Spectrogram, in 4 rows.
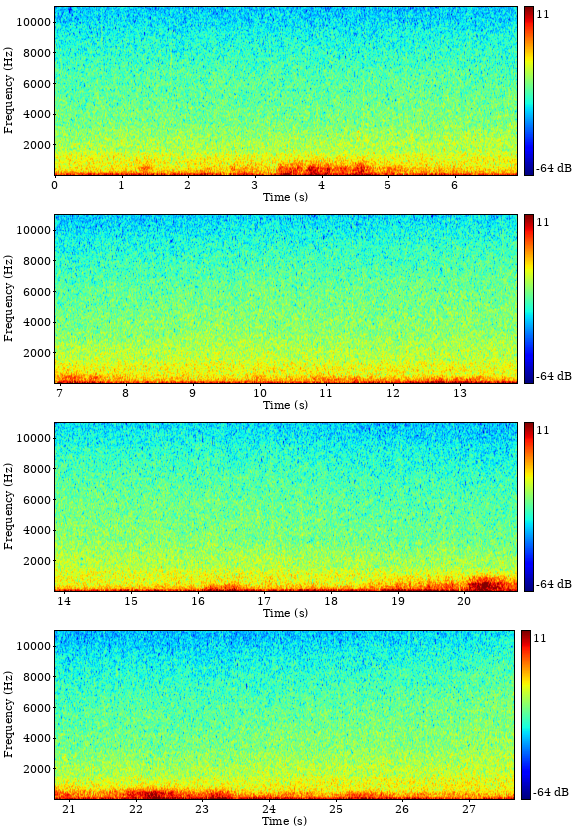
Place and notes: {"title": "Patty Jewet, Colorado Springs, CO, USA - Front Range Thunderstorm", "date": "2016-06-10 17:13:00", "description": "Recorded with a pair of DPA4060s and a Marantz PMD661", "latitude": "38.86", "longitude": "-104.81", "altitude": "1865", "timezone": "America/Denver"}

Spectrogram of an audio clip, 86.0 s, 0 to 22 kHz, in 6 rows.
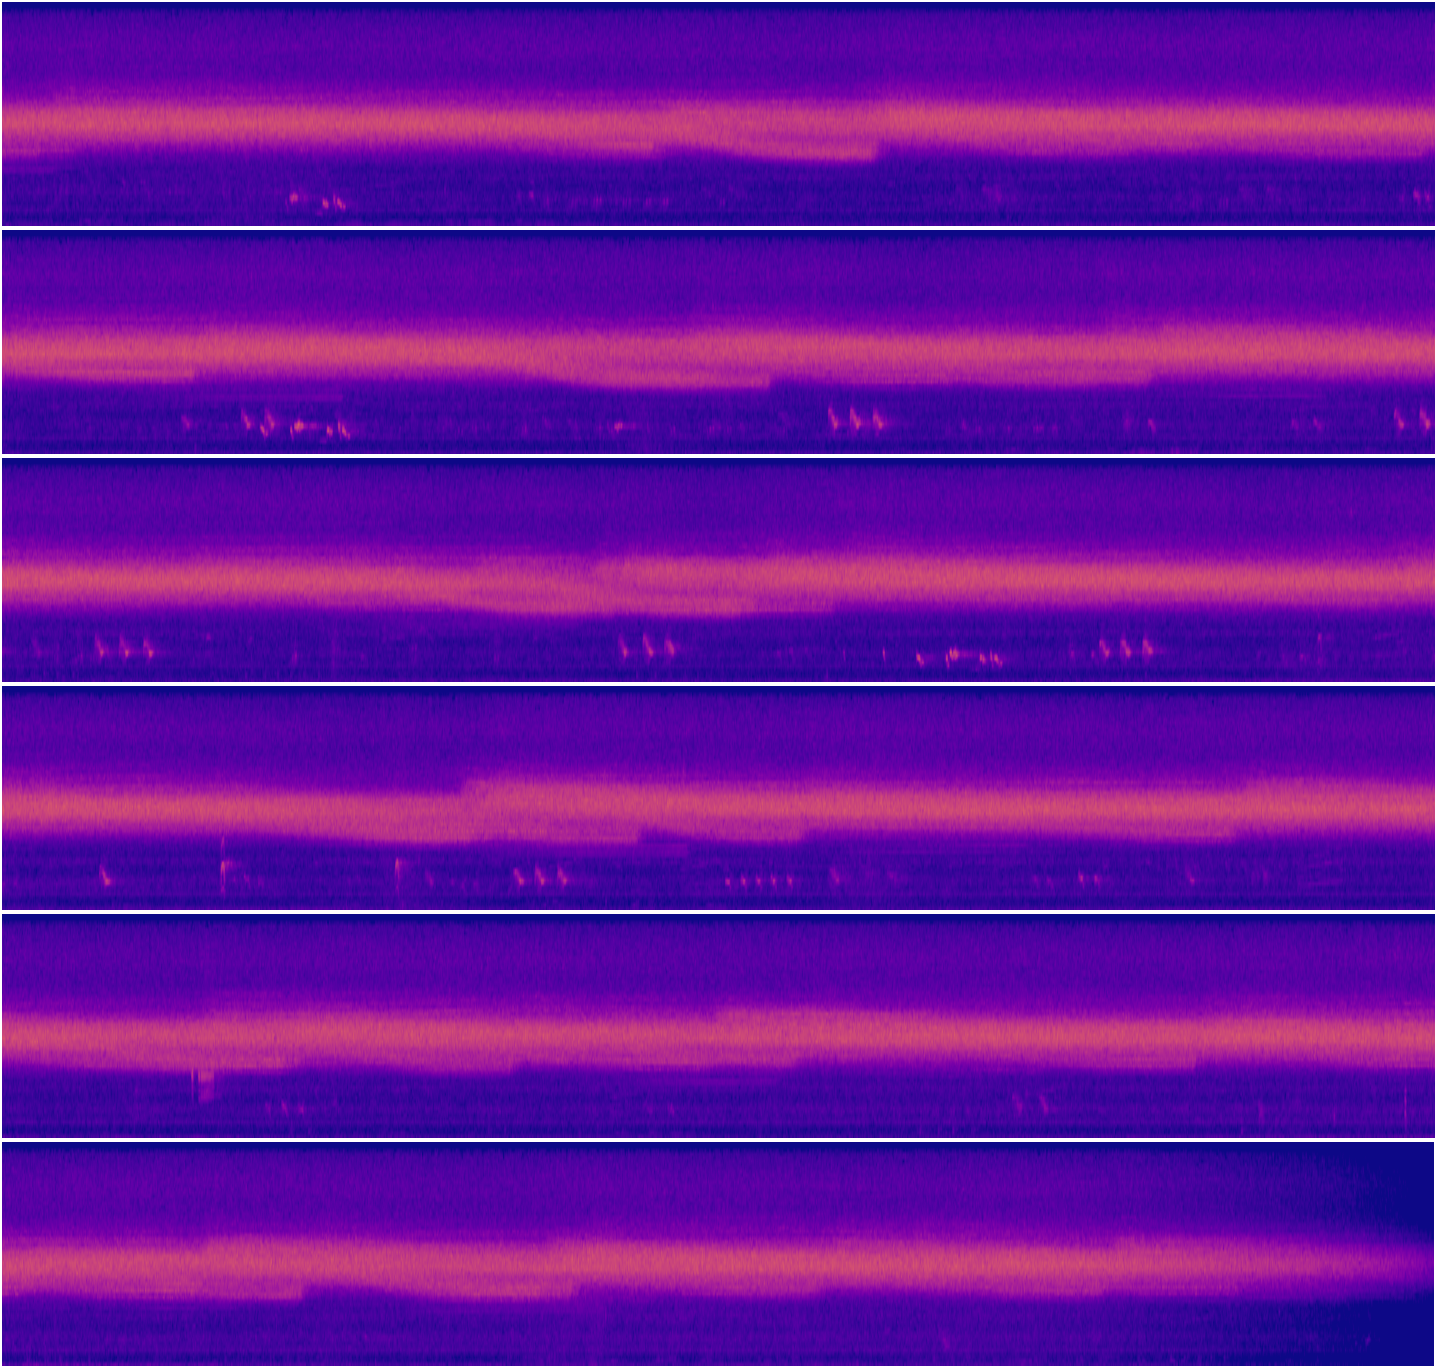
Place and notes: {"title": "埔里鎮桃米里, Taiwan - In the mountains", "date": "2016-07-12 17:17:00", "description": "In the mountains, Bird sounds\nZoom H2n MS+XY", "latitude": "23.94", "longitude": "120.91", "altitude": "661", "timezone": "Asia/Taipei"}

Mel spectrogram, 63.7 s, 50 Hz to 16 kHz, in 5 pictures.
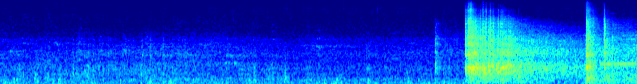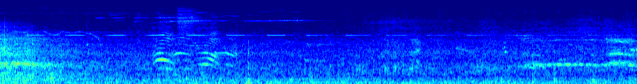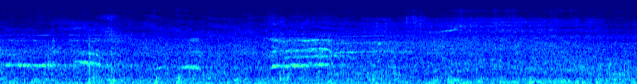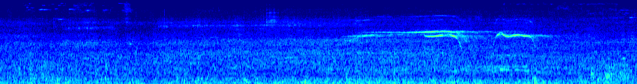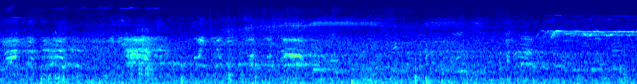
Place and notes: {"title": "JK Building, Belo Horizonte - Happy New Year 2020 in Belo Horizonte (Brazil)", "date": "2020-01-01", "description": "Some fireworks and screaming for New Year 2020.\nRecording from the 14th floor in the center of Belo Horizonte(Brazil), JK building.\nRecorded by a AB Setup B&K4006\nSound Devices 833\nSound Ref: AB BR-191231T01\nGPS: -19.923656, -43.945767\nRecorded at midnight on 31st of December 2019", "latitude": "-19.92", "longitude": "-43.95", "altitude": "874", "timezone": "America/Sao_Paulo"}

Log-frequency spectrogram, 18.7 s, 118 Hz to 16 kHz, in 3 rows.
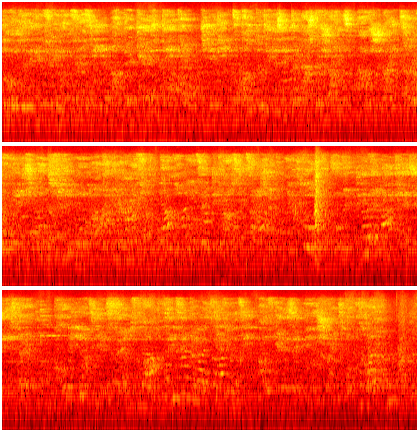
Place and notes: {"title": "berlin, am treptower park: kaufhaus - the city, the country & me: department store", "date": "2011-06-04 16:00:00", "description": "short soundwalk through a department store: department store news, sound of refrigerators, visitors, advertising announcements, department store wheather report\nthe city, the country & me: june 4, 2011", "latitude": "52.49", "longitude": "13.46", "altitude": "46", "timezone": "Europe/Berlin"}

